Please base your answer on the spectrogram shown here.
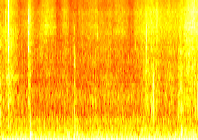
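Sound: car interior driving noise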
